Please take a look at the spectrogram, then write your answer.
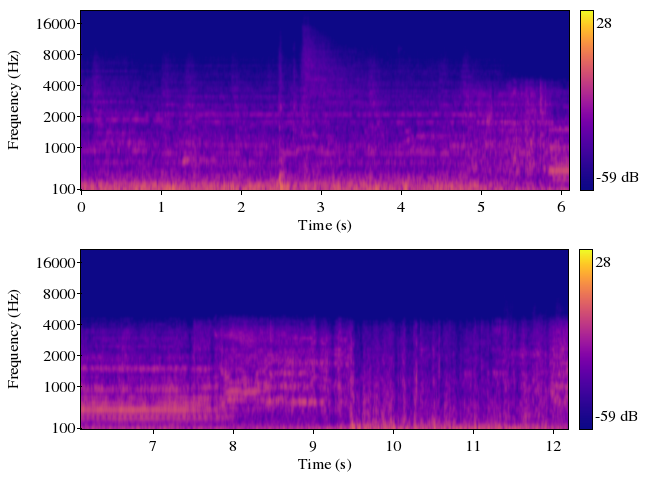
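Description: An approaching train sounds its horn in a long sustained blast over a steady rumble, with a voice talking over the scene.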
